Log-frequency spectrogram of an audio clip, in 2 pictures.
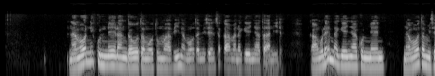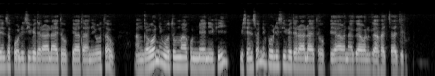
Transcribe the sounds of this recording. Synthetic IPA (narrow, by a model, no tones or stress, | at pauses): nɐmo̞ːnːɪkʊnːe̞ːnɐŋɡɐʔo̞ːt̪ɐmo̞ːt̪ʊmːaːfɪnɐmo̞ːt̪ɐmɪse̞ːnsɐkʼaːmɐnɐɡe̞ːɲːaːt̪ɐʔɐ̰niːᶑɐ̥ | kʼaːmʊle̞ːnːɐɡe̞ːɲːaːkʊnːe̞ːnː | ɐmo̞ːt̪ɐmɪs̬e̞ːns̬ɐpo̞̰ːlɪs̬iːfɛd̪ɛɾaːlaːɪt̪o̞ːpʼɪjaːt̪ɐʔɐnjo̞ːt̪ɐʔʊ | ʔɐŋɡɐʔo̞ːnːɪmo̞ːt̪ʊmːaːkʊnːe̞ːniːfɪ | mɪse̞ːnsɔnːɪpo̞ːlɪsiːfɛd̪ɛɾaːlaːɪt̪jo̞ːpʼːɪjaːnɐɡaːwɐlɡaːfɐt͡ʃːaːd͡ʒɪɾʊ̥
